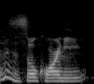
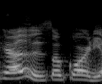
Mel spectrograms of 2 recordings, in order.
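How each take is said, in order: First: 1 laughing. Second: Said in the usual way. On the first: Retold or imitated. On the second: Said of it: "I was like".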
